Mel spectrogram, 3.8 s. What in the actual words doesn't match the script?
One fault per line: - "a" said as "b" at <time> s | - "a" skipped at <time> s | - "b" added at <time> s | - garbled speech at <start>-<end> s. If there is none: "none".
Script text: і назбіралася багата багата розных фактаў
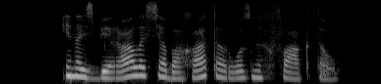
- "багата" skipped at 2.2 s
